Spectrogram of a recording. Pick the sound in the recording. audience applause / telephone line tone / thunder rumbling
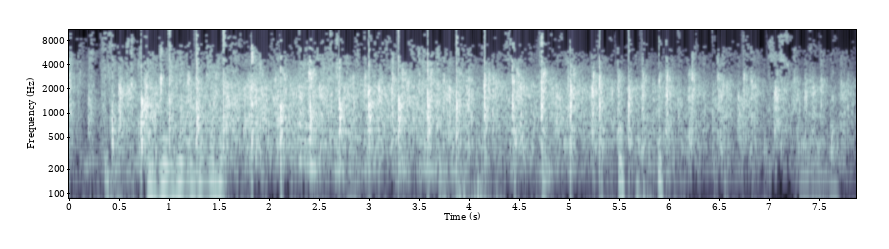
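audience applause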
